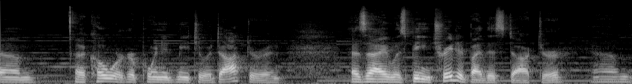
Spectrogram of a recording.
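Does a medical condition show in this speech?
No.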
